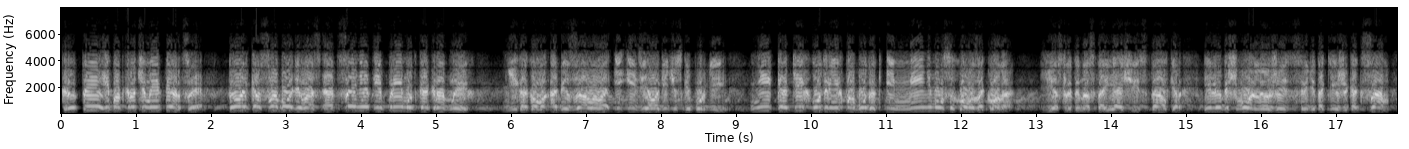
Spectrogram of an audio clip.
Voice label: megaphone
